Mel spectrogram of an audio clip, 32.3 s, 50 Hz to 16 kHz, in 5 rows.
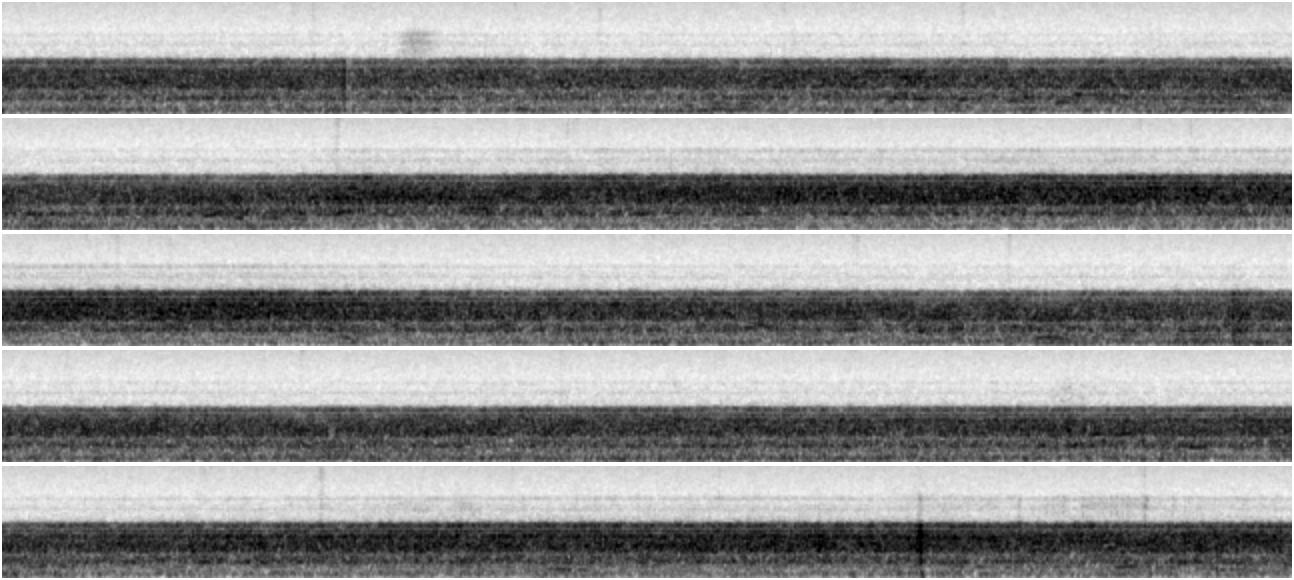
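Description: HF amateur radio receiver audio on the 40-metre band, played through a Heil Parametric Receive Audio System equalizer and powered speaker. It is steady static cut off sharply above the upper voice range, with a weak voice buried in it, too far down in the noise to make out the words.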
